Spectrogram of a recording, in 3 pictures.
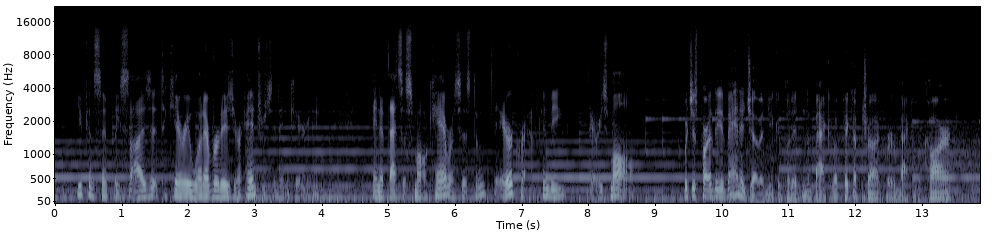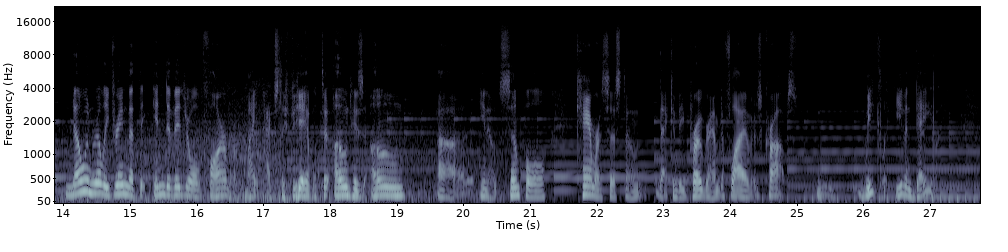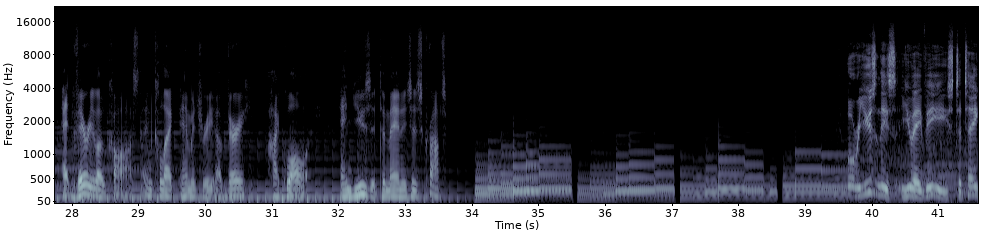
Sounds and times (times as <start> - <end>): Music: 0.0 - 41.6
Speech: 0.4 - 4.0, 4.8 - 8.7, 9.5 - 27.1, 27.9 - 33.6, 39.7 - 41.6.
